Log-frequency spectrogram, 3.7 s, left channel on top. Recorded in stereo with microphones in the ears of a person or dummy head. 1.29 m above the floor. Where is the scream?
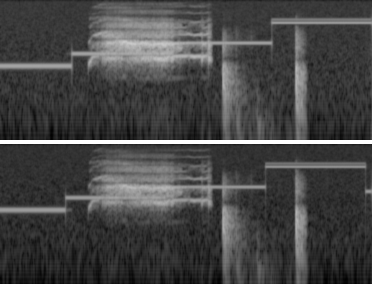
20° left (ahead or behind); by 2.1 s 25° left (ahead or behind).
